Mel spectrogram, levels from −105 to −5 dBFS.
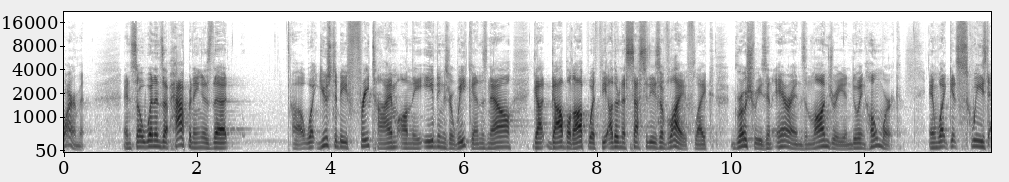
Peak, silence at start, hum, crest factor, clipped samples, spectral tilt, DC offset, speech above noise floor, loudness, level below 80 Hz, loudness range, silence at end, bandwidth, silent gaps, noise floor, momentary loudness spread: -4 dBFS; 0 s; none; 22 dB; under 0.1%; -4.5 dB/octave; under 0.1%; 45 dB; -26 LUFS; -80 dBFS; 5 LU; 0 s; 17 kHz; none; -71 dBFS; 12 LU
